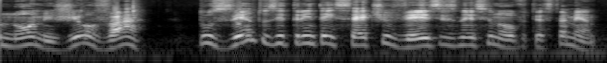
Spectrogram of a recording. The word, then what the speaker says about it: Jeová: Agora, que dizer da pronúncia do nome Jeová? Será que ela está muito errada ou se aproxima da pronúncia original? Bom, muitos eruditos reconhecem que o termo Yahvé é um termo mais correto do que Jeová.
